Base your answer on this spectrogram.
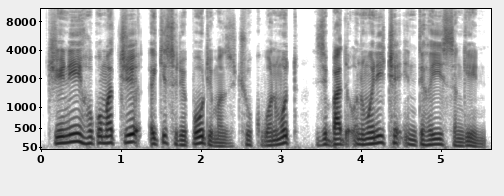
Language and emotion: Kashmiri, neutral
